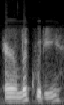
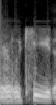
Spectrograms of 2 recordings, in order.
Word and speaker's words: Air Liquide: If you were to look at it, it would be spelled Air Liquidy. – Mm-hmm. – It's pronounced Air, right. – Air Liquide.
